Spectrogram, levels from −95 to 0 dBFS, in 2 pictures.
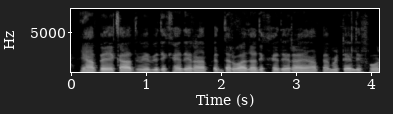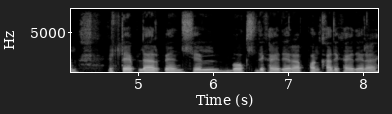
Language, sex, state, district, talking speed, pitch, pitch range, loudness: Hindi, male, Bihar, Supaul, 235 wpm, 115 Hz, 115-120 Hz, -34 LUFS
